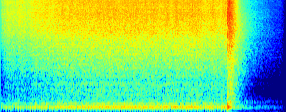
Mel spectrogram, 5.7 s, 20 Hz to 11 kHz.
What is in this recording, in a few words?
roll, snare; ILIO; Double Platinum Drums 1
